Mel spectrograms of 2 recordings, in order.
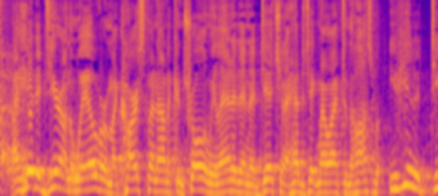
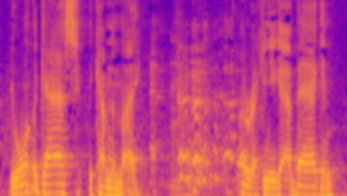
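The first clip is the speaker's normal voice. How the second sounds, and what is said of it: Imitates a movie character's accent. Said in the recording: “accent ... I'm doing Mel Gibson from the movie Mad Max.”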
